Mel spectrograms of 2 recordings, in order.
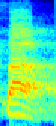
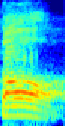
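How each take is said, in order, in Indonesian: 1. Bunyi t-nya tipis, vokalnya jernih. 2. Bunyi t-nya tebal, vokalnya gelap. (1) "tipis ta" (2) "Jangan tak itu tebal"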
